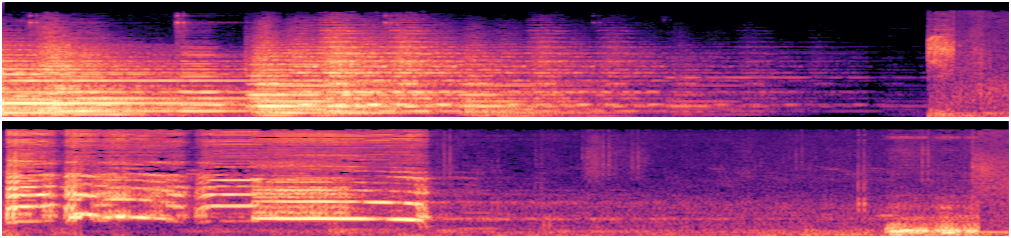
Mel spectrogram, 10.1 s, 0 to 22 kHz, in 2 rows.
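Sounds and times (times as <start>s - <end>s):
rooster crowing: 5.0s - 7.6s.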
